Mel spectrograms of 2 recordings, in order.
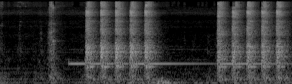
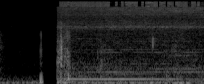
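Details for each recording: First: Turbo LS-swapped Cadillac Fleetwood, first start attempt on a jump box, then planning to jump from another car: two bursts of quick, even cranking about six pulses a second, never catches; crank no-start, cause unconfirmed. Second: Turbo LS-swapped Cadillac Fleetwood, first start attempt after filling trans fluid and oil, jump box connected: switch click then steady mid-pitched electric hum holding level; normal fuel pump priming.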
